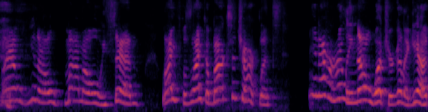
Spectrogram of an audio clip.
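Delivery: puppet style voice, pitched way up, loud. You got this character to perform, so deliver the line in a Kermit the Frog voice. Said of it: "So I got Kermit the Frog".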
